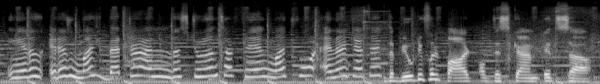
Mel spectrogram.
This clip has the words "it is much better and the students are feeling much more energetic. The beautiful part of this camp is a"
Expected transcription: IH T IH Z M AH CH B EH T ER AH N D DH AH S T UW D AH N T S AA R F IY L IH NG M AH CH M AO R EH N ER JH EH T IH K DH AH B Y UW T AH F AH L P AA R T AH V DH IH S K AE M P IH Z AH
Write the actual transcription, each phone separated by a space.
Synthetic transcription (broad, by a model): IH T IH Z M AH CH B EH T ER AH N D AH S T UW D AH N T S AA R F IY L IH NG M AH CH M AO R EH N ER JH EH T IH K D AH B Y UW T AH F AH L P AA R T AH V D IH S K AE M IH S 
